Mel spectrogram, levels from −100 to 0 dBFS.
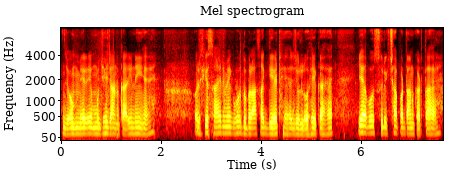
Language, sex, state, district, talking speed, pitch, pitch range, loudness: Hindi, male, Chhattisgarh, Kabirdham, 195 wpm, 115 Hz, 110-125 Hz, -18 LUFS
